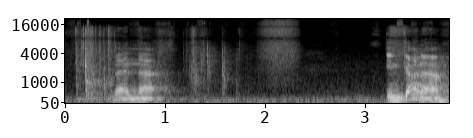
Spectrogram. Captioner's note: pages rustling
